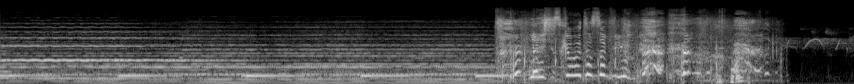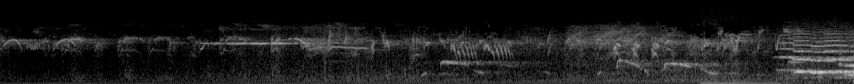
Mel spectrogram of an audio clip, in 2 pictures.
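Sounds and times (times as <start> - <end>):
small birds chirping: 5.0 - 17.0
low bird calls: 6.4 - 17.0
bird whistle: 14.4 - 17.0.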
